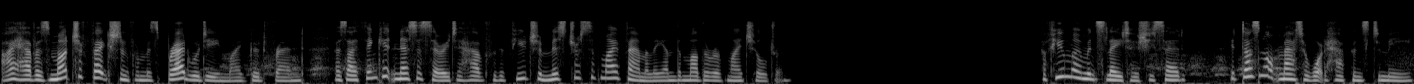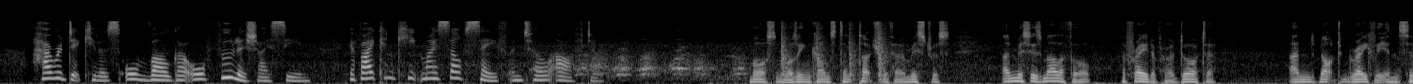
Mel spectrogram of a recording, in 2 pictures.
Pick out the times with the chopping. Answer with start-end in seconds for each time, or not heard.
21.9-23.1.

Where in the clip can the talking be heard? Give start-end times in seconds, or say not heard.
0.0-7.9, 10.4-20.2, 21.6-26.4, 27.0-28.2.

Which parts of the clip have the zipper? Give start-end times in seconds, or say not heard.
not heard.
